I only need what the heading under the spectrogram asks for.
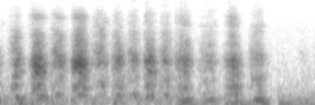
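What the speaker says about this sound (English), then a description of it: "Now we cut off the excess" A hand saw cuts off excess wood at a kumiko jig, a quick run of about a dozen rhythmic rasping strokes, close and clear with no talking.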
